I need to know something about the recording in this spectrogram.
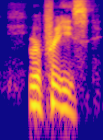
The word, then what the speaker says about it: Reprise: How do you pronounce it? Reprise. Reprise, okay.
